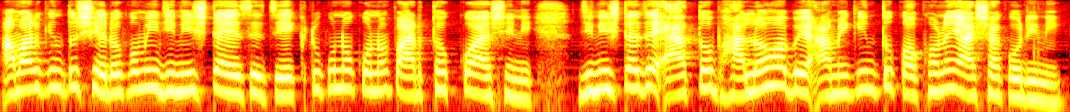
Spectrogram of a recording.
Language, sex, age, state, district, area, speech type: Bengali, female, 45-60, West Bengal, Purba Medinipur, rural, spontaneous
